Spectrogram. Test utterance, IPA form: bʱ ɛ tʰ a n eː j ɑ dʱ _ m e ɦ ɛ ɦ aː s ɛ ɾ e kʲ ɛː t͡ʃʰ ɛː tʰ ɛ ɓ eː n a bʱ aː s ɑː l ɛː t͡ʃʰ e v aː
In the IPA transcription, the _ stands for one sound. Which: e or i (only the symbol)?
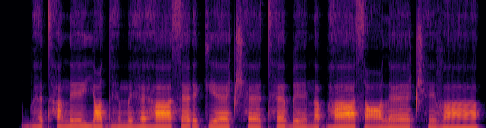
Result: e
